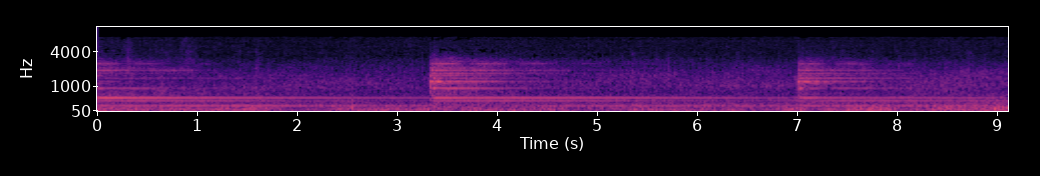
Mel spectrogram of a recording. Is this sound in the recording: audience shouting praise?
no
